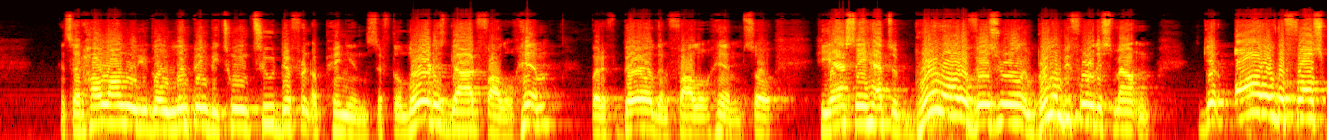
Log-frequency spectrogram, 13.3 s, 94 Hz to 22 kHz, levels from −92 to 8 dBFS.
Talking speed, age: 210 wpm, 40-59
